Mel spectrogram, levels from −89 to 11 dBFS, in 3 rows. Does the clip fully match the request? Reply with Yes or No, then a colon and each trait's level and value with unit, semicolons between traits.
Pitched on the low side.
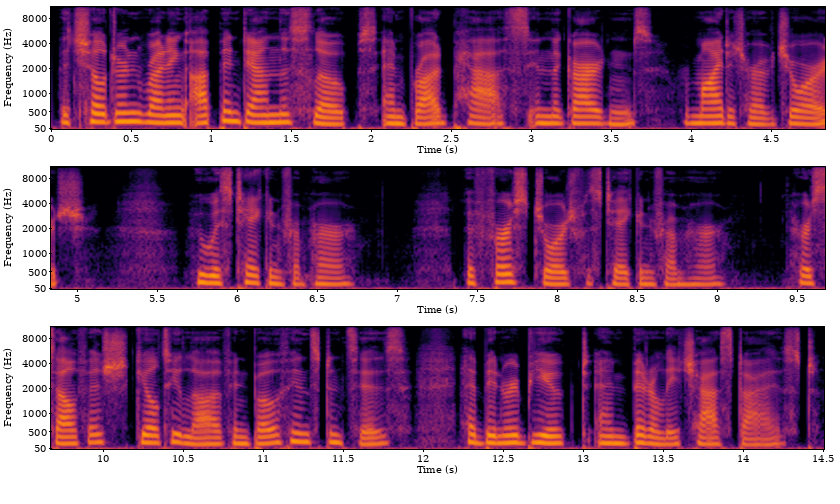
No: medium, 185 Hz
